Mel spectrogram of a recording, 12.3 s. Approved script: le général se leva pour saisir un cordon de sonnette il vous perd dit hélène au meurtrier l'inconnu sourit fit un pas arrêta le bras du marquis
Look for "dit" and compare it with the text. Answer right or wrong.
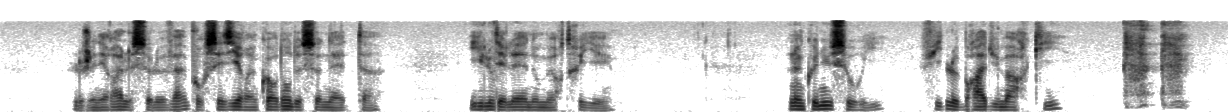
wrong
